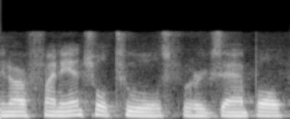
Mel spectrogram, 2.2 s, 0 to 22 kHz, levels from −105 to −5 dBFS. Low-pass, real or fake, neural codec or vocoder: 7.2 kHz; fake; codec, 16 kHz, 1.1 kbps, Voila-Tokenizer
